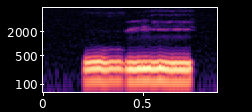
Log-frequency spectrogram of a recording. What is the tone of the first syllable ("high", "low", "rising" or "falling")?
low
